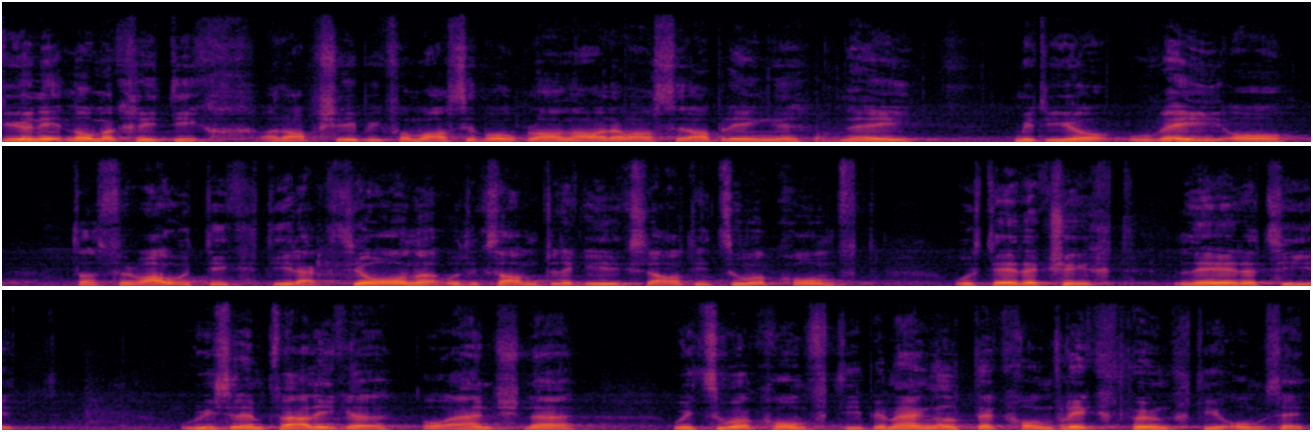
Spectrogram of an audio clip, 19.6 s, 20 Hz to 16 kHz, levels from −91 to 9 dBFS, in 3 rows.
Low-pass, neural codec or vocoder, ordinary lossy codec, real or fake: 14.4 kHz; vocoder, 44.1 kHz, 128 mel bands every 512 samples, BigVGAN v2; none; fake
